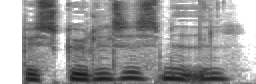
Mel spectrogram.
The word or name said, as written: beskyttelsesmiddel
